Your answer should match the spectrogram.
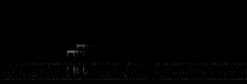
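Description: A short two-note electronic beep, the second note higher, from an Icom ID-5100 amateur radio transceiver as it is switched on.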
